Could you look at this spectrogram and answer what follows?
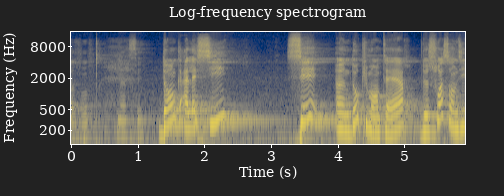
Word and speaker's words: Al’lèèssi: Je prononce bien ? Alessi.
